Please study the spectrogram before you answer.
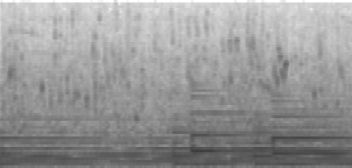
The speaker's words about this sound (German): In der Ferne hörst du das liebevolle Plätschern eines Baches.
